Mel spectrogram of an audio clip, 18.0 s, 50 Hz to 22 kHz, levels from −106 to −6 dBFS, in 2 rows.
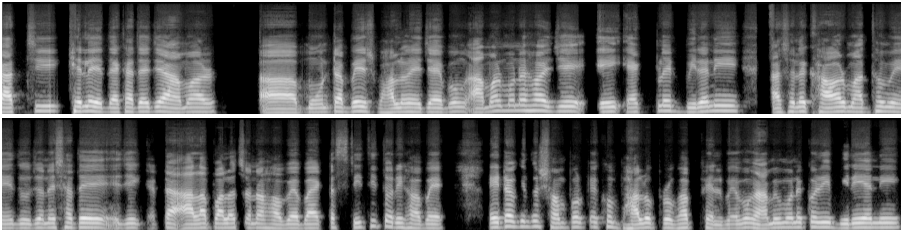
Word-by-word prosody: কাচ্চি 145 +4 +2 0.3
খেলে 165 0 +4 0.2
দেখা 140 +2 +2
যায় 155 0 +3
যে, 160 - +4 0.2
আমার 145 +1 +1 0.6
আ - - +5 0.4
মনটা 140 +3 0
বেশ 160 -1 +4 0.2
ভালো 130 +3 +1
হয়ে 145 -1 +1
যায়, 140 -1 +3
এবং 150 +3 -2 0.2
আমার 160 +7 0
মনে 185 0 0
হয় 185 -2 +4
যে, 165 - +1 0.4
এই 155 - +3 0.2
১ 145 - -8
প্লেট 180 -1 -2
বিরিয়ানি 160 +5 +1 0.6
আসলে 155 +4 0
খাওয়ার 145 +1 +5
মাধ্যমে 150 +2 -1 0.2
দুজনের 150 +2 -2
সাথে 160 0 +3 0.3
এইযে 145 +1 -4 0.2
একটা 150 - -2 0.2
আলাপ-আলোচনা 150 +1 0
হবে, 130 +1 -1
বা 135 - +3
একটা 155 - -7
স্মৃতি 160 +5 -7
তৈরি 170 -4 -1
হবে 135 0 -1 0.6
এইটাও 185 +3 +4
কিন্তু 185 0 -4
সম্পর্কে 160 +2 -3
খুব 180 - -3 0.2
ভালো 130 +4 +3
প্রভাব 145 0 0
ফেলবে। 130 -3 -5
এবং 155 +3 0
আমি 145 +5 -1
মনে 165 0 0
করি 170 -1 +2 0.2
বিরিয়ানি 155 +2 +2
150 Hz, 155 wpm, -24 LUFS, 140-160 Hz, 0.6 s, আ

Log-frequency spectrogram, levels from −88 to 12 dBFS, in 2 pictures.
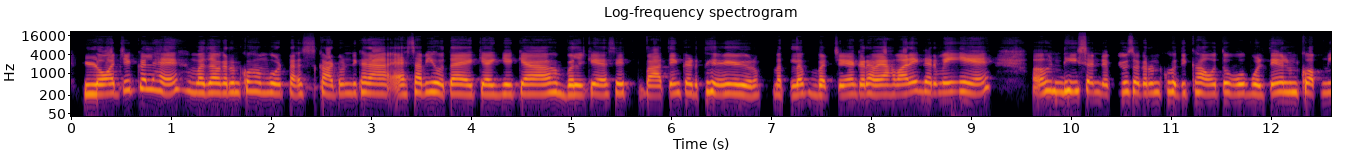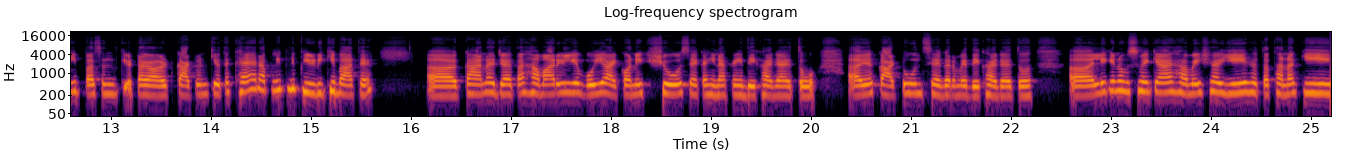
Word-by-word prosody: Logical 230 +9 +1
हैं, 235 -4 +1
मतलब 245 -2 +1
अगर 235 0 +1
उनको 250 +3 -1
हम 255 -2 -4
वो 235 -1 +2
टस 220 0 -4
कार्टून 225 0 -2
दिखाना, 230 -1 0 0.2
ऐसा 220 +3 0
भी 245 +2 -3
होता 230 -3 +3
है 215 -1 +3
क्या? 215 +1 0
ये 215 +1 0
क्या? 220 0 +1
बोल 210 -1 +3
के - - +3
ऐसे 230 +1 -2
बातें 200 +3 -1
करते 230 +2 -2
हैं। 220 -3 +3 0.2
मतलब 215 +2 -2
बच्चे 200 0 -1
अगर 220 0 0
ह - - +4
या 215 - +3
हमारे 220 +4 +1
घर 260 -3 -1
में 245 - +3
ही 260 0 +2
है। 225 0 +1 0.5
अ, - - 0
नीस 270 +1 +1
एंड 255 -2 -1
नेफ्यूज़ 255 +4 -2
अगर 235 -1 0
उनको 250 +1 0
दिखाओ 235 -1 -2
तो 245 - +3
वो 225 +1 +3
बोलते 215 +2 +1
हैं 250 - +2
उनको 250 -1 0
अपनी 240 +3 -3
पसंद 220 +1 -1
के - - +2
ट 200 -2 +2
कार्टून 220 +1 -2
की 225 - +1
होता 240 +3 -2
है। 260 - -1
खैर 310 +1 0
अपनी 285 0 -1
अपनी 315 +1 +2
पीढ़ी 235 -3 +1
की 275 +4 +2
बात 215 -3 -1
है। 210 - -1 0.6
अ, 190 0 +3
कहा 225 -1 +1
ना 245 +2 0
जाता 225 -1 0
हमारे 225 -1 0
लिए 245 0 +2
वही 215 +3 +4
आइकॉनिक 215 0 -1
शोज़ 225 -1 +3
है 220 - 0
कहीं 210 0 -3
न 205 - 0
कहीं 210 -1 -1
देखा 195 +1 +1
जाए 195 0 0
तो। 190 - +3 0.4
अ, - - +1
या 215 +3 +3
कार्टून्स 230 +3 -1
है 215 - +3
अगर 200 0 +1
में 200 0 -2
देखा 190 +2 +1
जाए 190 0 +2
तो। 190 - +3 0.4
अ, 195 +1 +2
लेकिन 275 +4 +1
उसमें 270 0 +1
क्या 255 -1 +1
है 255 - +1
हमेशा 235 +2 0
ये 240 +1 +3
होता 230 -4 0
था 230 - +2
ना 220 - +1
कि 240 0 -1
225 Hz, 230 wpm, -18 LUFS, 215-245 Hz, 0.6 s, ह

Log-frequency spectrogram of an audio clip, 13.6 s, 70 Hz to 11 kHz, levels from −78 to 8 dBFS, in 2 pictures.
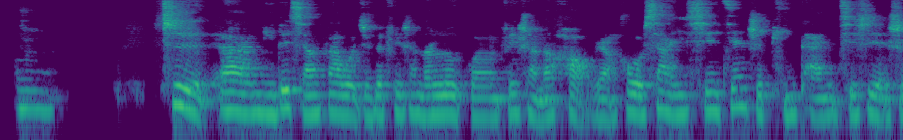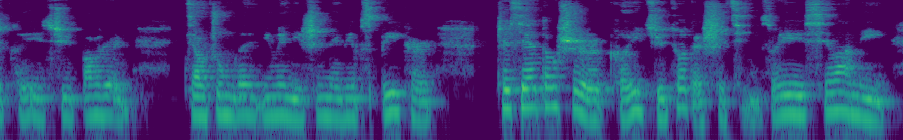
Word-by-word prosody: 嗯， 205 -1 -10 0.7
是， 225 -8 +4
啊， 195 -1 +3
你 180 -1 -4
的 210 - +3
想 175 -4 +4
法 185 0 -2
我 170 - 0
觉 170 0 0
得 175 - -3
非 175 +1 -8
常 180 0 -4
的 165 - -2
乐 175 0 0
观， 160 -2 -7
非 175 +3 -6
常 180 -4 -1
的 160 - -2
好。 165 - -3
然 155 -1 -4
后 180 +1 -1
像 180 0 +2
一 - - -4
些 195 +2 +2
兼 220 +4 -3
职 175 -6 0
平 170 +1 -7
台， 155 - -4
你 160 - -8
其 - - -1
实 180 +2 0
也 165 -2 -3
是 165 - +3
可 - - -12
以 160 0 -6
去 160 0 +2
帮 165 +1 -3
人 170 - -4 0.4
教 170 -1 +2
中 170 0 -3
文， 170 0 -4
因 165 - -6
为 170 - -3
你 155 -1 -2
是 150 +2 +4
native 160 -1 -6
speaker， 160 -5 -2 0.4
这 215 - +2
些 225 +1 +3
都 230 +1 -2
是 190 -10 +6
可 150 - -5
以 195 - 0
去 155 -5 0
做 220 - -3
的 - - -4
事 145 - +6
情。 145 - 0
所 - - -4
以 175 0 +1
希 175 +2 +3
望 195 -3 0
你， 150 -3 -3
175 Hz, 330 characters per minute, -23 LUFS, 160-190 Hz, 0.7 s, 是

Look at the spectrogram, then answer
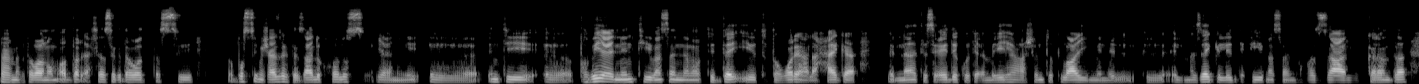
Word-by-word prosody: فاهمِك 105 -4 -1
طبعًا 105 0 +3
ومقدّر 105 +3 -1
إحساسِك 115 -1 +1
دوَّة، 110 0 +1
بس - - +5 0.5
بُصّي، 125 -1 +1
مش 115 0 -1
عايزِك 120 +3 +3
تزعلي 110 +1 +1
خالص 115 0 +1
يعني، 105 -1 -6
آآ، 100 -3 -7
أنتِ، 120 0 -4 0.4
آآ، 105 -2 -6
طبيعي 130 +3 +7
إن 110 - +2
أنتِ 115 +1 -1
مثلًا 110 +1 +1
لمّا 105 -1 -2
بتضايقي 110 +1 +1
تدوّري 110 +4 -1
على - - -1
حاجة - - +3 0.4
إنها 105 +3 0
تسعدِك 110 +2 0
وتعمليها 100 +3 -3
عشان 110 +2 -3
تطلعي 105 -1 +3
من 95 -1 -9
ال 95 - -10 0.2
ال 100 +1 -10
المزاج 105 +3 +1
اللي 105 0 -1
أنتِ 105 - -9
فيه 110 -1 -3
مثلًا، 105 -2 -5
اللي 100 - -16
هو - - -5
الزعل 100 0 +5
والكلام 105 +2 -2
ده، 115 +1 +2
105 Hz, 180 wpm, -25 LUFS, 105-115 Hz, 0.5 s, طبيعي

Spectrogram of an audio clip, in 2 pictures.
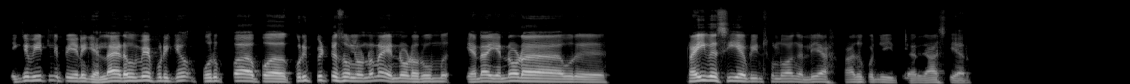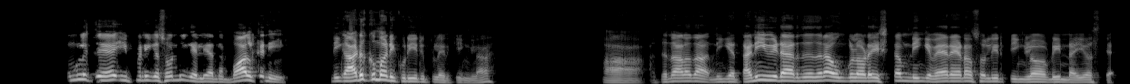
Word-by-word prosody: எங்க 130 +9 -3
வீட்ல 195 0 -3
இப்ப 160 -1 -5
எனக்கு 140 -6 -1
எல்லா 120 - +3
இடமுமே 170 +4 +2
பிடிக்கும். 165 +3 -4
பொறுப்பா 165 +1 -2
இப்ப 125 - -4 0.3
குறிப்பிட்டு 185 +1 -2
சொல்னும்னா 165 +3 -1
என்னோட 140 -1 -1
ரூம்மு. 140 0 -4 0.3
ஏன்னா, 150 +4 +1
என்னோட 165 +2 +1 0.5
ஒரு 125 -1 -3 1.1
பிரைவசி 170 +1 +3
அப்டினு 140 -2 -7
சொல்லுவாங்க 135 -1 -7
இல்லையா, 125 +1 -6 0.3
அது 115 - -7
கொஞ்சம் 110 -1 -9
இப்ப 95 0 -14
ஜாஸ்தியா 105 -1 -9
இருக்கும். 90 - -20 2.3
உங்களுக்கு, 215 -2 +1 0.2
இப்ப 195 +3 -9
நீங்க 185 -2 +2
சொன்னீங்க 195 -1 -2
இல்லையா, 140 -1 -1
அந்த 125 -2 -8
பால்கனி, 190 -8 +5 0.6
நீங்க 160 +1 -1
அடுக்குமாடி 220 -4 +6
குடியிருப்புல 125 -7 -3
இருக்கிங்களா? 95 +1 -12 1.2
ஆ, - - -8 0.4
அதுனால 135 +10 -2
தான். 135 -6 -1
நீங்க 125 +2 -4
தனி 180 +9 +4
வீடா 185 -2 +6
இருந்துதுனா, 170 +3 +1
உங்களோட 160 0 +1
இஷ்டம். 170 -2 -3
நீங்க 150 -1 -2
வேற 150 - +3
இடம் 150 -1 -2
சொல்லியிருப்பீங்களோ 125 -4 -3
அப்டினு 115 -1 -4
நான் 105 +1 -4
யோசிச்சேன். 105 0 -10
150 Hz, 140 wpm, -23 LUFS, 125-175 Hz, 2.3 s, அடுக்குமாடி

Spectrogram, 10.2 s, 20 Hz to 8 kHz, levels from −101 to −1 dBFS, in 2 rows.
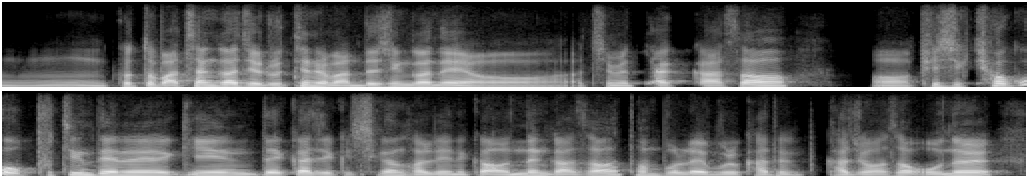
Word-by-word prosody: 음 100 +1 -10
그것도 145 - -2
마찬가지로 155 +2 +3
루틴을 140 +4 +1
만드신 120 +5 0
거네요. 80 -10 0
아침에 105 -1 -6
딱 120 0 -2
가서 165 - +2 0.3
어 95 -2 -4
PC 145 -3 -7
켜고 195 -1 +2
부팅되는 145 -5 +2
긴 130 -2 -1
때까지 125 -2 +2
그 - - -15
시간 145 -2 -3
걸리니까 110 -2 0
얼른 130 +8 0
가서 110 - +1
텀블러 130 -7 -1
물 105 +1 -4
가득 - - -5
가져와서 95 +6 -1
'오늘 130 +5 +2
120 Hz, 350 characters per minute, -23 LUFS, 105-140 Hz, 0.3 s, 마찬가지로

